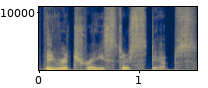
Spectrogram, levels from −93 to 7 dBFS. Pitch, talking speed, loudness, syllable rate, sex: 110 Hz, 150 wpm, -17 LUFS, 3.9 syllables/s, male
